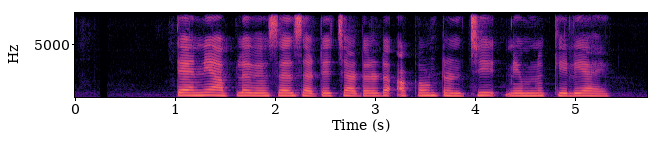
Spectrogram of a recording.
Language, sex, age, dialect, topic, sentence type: Marathi, female, 25-30, Standard Marathi, banking, statement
